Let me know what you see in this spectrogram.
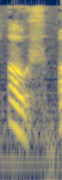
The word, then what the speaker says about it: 'owth: And the word sign in Hebrew is pronounced oath, O-W-T-H.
